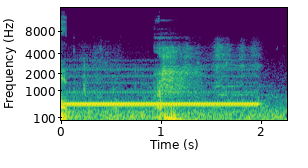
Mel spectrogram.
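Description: A steady telephone line tone, one pitch held for about two seconds, then cut off suddenly.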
